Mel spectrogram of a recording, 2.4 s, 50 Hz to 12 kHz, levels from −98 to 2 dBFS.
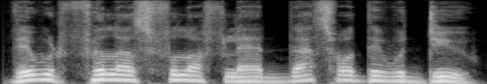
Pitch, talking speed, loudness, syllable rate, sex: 140 Hz, 295 wpm, -17 LUFS, 5.3 syllables/s, male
